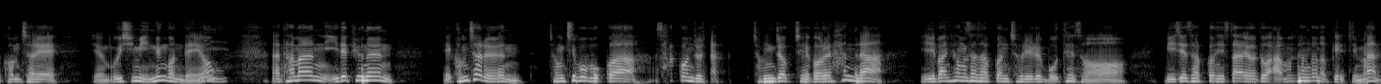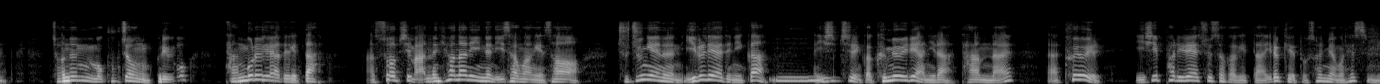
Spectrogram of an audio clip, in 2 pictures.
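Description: Short concealed packet loss at 2.74 s: about 20 ms of the call arrived too late to decode, so the receiver extended the preceding sound and blended back, leaving a brief smear or wobble in the speech, with nothing above 8 kHz pointing to a wideband call codec.

Repeated packet loss (robotic sound) runs from 3.60 to 8.56 s and again from 12.12 to 18.16 s. Packets went missing over and over, and each hole was patched by continuing the last sound. The first stretch has gaps of up to 77 ms, about a tenth of it concealed. The second has dozens of shorter gaps, up to 44 ms, covering about a quarter.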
